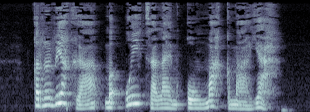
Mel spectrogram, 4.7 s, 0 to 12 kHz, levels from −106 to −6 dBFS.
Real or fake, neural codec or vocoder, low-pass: real; none; 10.8 kHz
